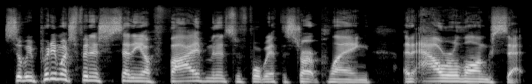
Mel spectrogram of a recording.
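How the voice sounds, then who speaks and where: A man with a slightly hoarse voice hosts a casual podcast chat, telling a long story with relaxed restarts. His tone is bright and forceful. He is recorded close on a dry studio mic. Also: mid-range voice, moderate pace, no room sound. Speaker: podcast host.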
